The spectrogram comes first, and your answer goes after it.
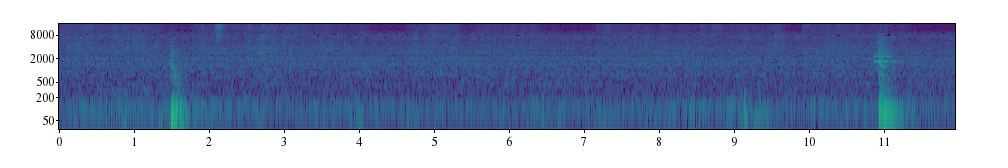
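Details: Quiet low hum fills a park entrance near a restroom, broken by two sharp knocks like a door or cupboard closing at about two and eleven seconds.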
